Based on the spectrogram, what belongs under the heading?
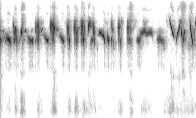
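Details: Oriental skylark song from Taiwan: a continuous high, rapid warble of varied chirps, trills and short whistles, with brief slurred notes and no other sounds.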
